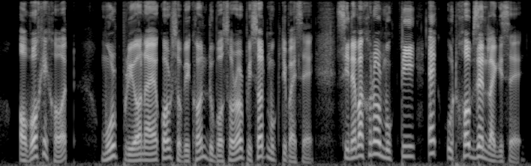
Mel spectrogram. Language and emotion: Assamese, happy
